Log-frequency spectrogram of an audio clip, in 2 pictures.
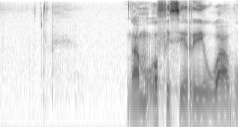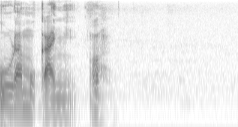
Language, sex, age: Venda, male, 25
